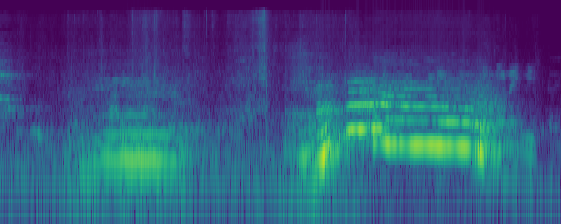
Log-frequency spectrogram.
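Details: Agitated cattle being led out of its pen by a boy: a low, level moo followed by a louder, rising, strongly harmonic bellow lasting about two seconds, with men's voices around.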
